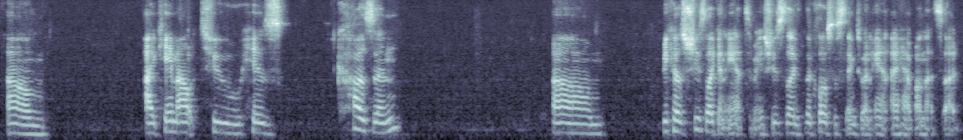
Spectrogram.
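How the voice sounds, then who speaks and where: A speaker with a male-sounding voice telling personal stories casually, in an informal and candid way, as a panelist. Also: mid-range voice.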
